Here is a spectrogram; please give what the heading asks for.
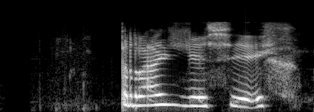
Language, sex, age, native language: Icelandic, male, 6, Icelandic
